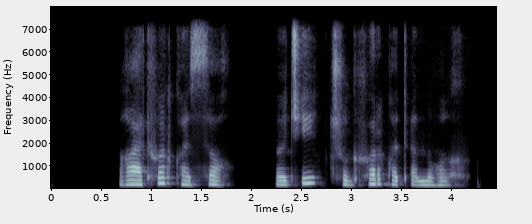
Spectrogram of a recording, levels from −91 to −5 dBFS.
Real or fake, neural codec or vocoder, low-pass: fake; codec, 24 kHz, 1.2 kbps, DualCodec; 7.2 kHz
